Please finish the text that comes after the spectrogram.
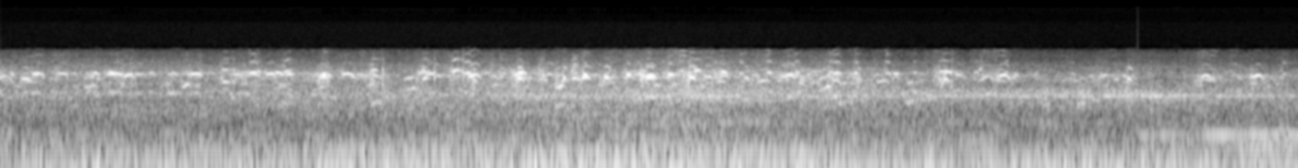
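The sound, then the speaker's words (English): A large flock of geese honks continuously at the edge of a cornfield in spring, dozens of overlapping calls forming a steady chorus with no pauses for the whole stretch. “Spring is here. I think the geese have announced that.”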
